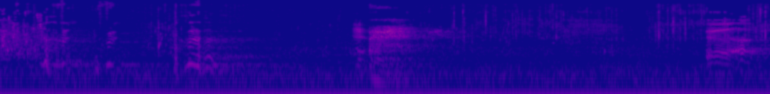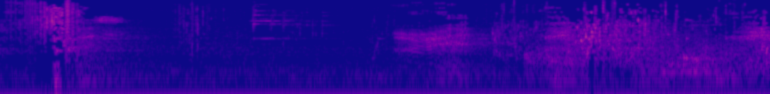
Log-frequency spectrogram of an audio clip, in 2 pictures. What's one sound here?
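A man groans and breathes heavily in pain.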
